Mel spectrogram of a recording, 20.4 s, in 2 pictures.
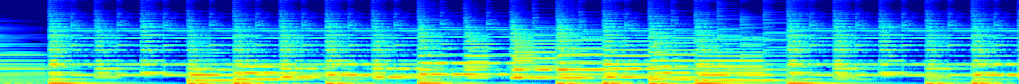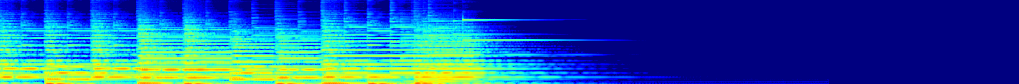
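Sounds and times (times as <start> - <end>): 
ascending scale: 0.5 - 15.5.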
